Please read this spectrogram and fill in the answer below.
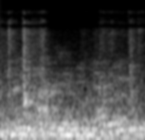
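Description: Indistinct chatter of several people talking in the background, with a brief click about a third of a second in.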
